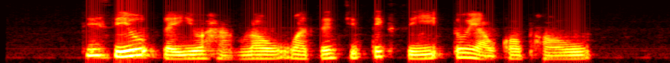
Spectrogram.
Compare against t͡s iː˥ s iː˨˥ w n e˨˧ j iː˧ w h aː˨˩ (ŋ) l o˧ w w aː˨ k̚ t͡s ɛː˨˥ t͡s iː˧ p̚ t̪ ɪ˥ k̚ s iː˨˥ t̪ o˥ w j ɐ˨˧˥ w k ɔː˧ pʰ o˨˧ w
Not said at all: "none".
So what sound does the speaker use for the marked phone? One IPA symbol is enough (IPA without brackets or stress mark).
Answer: ŋ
